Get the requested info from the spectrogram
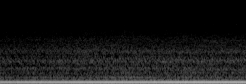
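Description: A steady low hum with a faint even hiss above it, unchanging throughout.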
